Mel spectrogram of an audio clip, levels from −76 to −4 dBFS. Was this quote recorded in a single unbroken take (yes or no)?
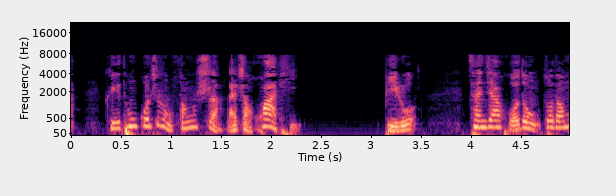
yes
